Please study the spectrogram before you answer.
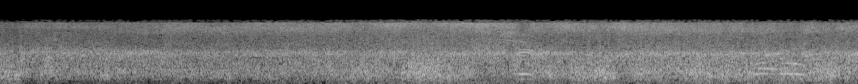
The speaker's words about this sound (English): This is a look inside perhaps one of the strongest storms in recorded history.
